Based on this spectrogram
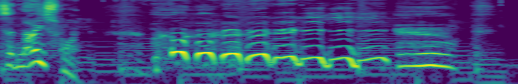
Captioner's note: giggling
